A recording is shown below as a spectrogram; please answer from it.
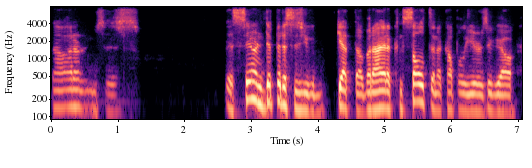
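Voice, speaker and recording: A man's voice: mid-range voice, normal speed, a bit bright, no room sound. Male podcast guest, easygoing storyteller, lo-fi dry sound. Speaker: podcast guest, packaging inventor. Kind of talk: casual interview chat.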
